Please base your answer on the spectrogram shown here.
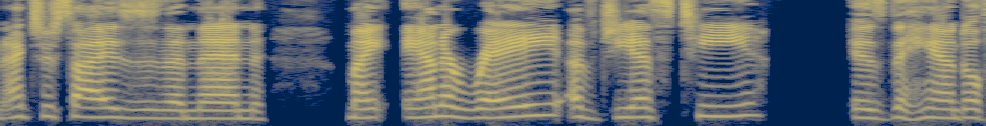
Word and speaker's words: Rahe: So Anna Rahe, and I'll just tell the people, and they'll get this in What the do you show do with the notes. It's vacuum? pronounced Rahe, like ray of sunshine, and it's spelled not Ray.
